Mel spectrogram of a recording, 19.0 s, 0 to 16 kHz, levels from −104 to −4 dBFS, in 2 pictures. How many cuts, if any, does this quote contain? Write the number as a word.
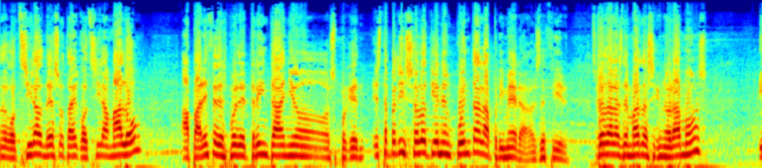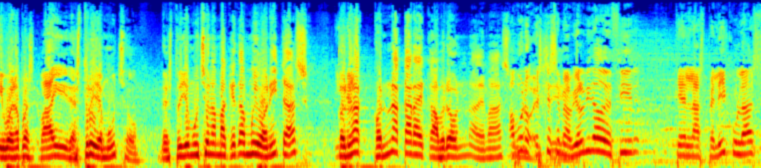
zero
